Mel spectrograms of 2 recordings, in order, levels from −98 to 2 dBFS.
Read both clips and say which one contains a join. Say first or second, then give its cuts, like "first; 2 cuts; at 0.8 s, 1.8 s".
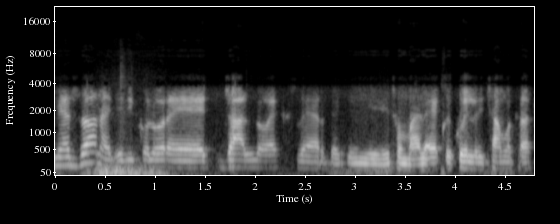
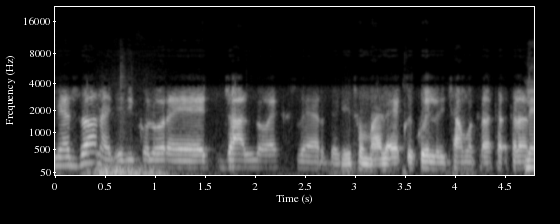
second; 1 cut; at 2.9 s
